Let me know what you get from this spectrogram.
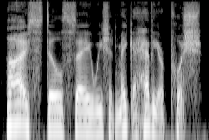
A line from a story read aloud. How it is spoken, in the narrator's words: grumbled drunkenly into his cup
